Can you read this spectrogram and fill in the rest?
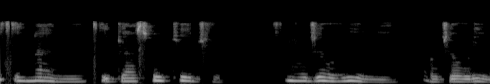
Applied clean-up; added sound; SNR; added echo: neural separator model SepFormer DNS4.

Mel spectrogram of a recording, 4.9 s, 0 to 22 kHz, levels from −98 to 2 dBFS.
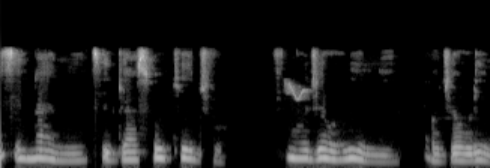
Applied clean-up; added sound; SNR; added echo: none; Bird; 14 dB; none.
